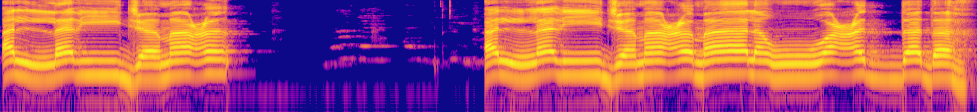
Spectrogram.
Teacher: ذال پہ نرمی کریں گے اور لام کو پتلا پڑھیں گے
